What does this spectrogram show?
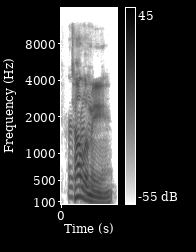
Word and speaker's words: Ptolemy: um is it tolemy ptolemy is usually i always say his name in english okay and it's spelled with a it starts with a p good old silent initial p in english yeah i just like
